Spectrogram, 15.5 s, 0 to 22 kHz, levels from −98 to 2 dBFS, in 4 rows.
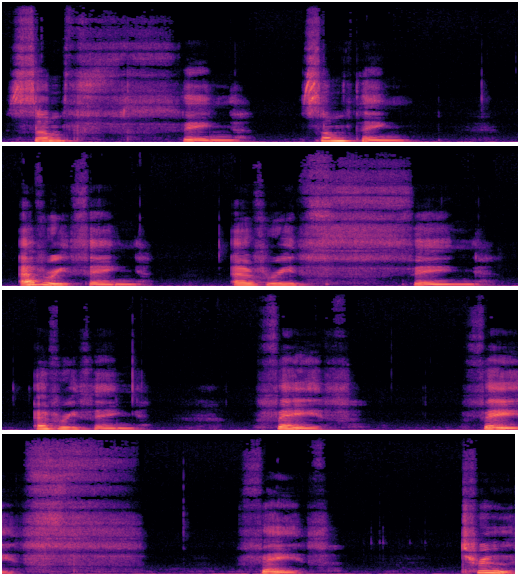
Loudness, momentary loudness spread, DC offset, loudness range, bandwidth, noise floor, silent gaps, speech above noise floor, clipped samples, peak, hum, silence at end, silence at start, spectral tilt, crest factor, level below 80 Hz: -30 LUFS; 19 LU; under 0.1%; 5 LU; over 20 kHz; -62 dBFS; none; 33 dB; under 0.1%; -10 dBFS; none; 0 s; 0.05 s; -3.5 dB/octave; 24 dB; -58 dBFS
